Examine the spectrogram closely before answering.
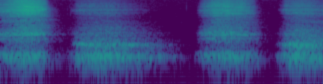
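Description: A person demonstrates the deep breathing they do all the way from a sauna to a river: long, airy audible inhales and exhales alternating in a steady rhythm, four breaths in all, with no talking.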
